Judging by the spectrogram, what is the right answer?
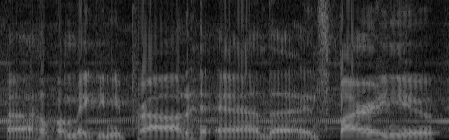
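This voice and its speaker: A man's voice: fairly low pitch, moderate pace, over music, poor audio. A man giving earnest, encouraging talk in a motivational vlog. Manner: earnest and encouraging, with frequent laughs. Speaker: vlogger.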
